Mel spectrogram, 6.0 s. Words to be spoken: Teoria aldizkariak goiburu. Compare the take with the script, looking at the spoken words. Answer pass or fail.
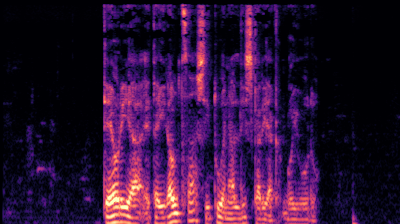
fail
